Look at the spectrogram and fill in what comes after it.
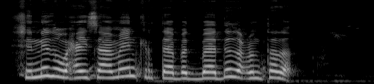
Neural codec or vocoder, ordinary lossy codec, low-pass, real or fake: none; none; none; real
